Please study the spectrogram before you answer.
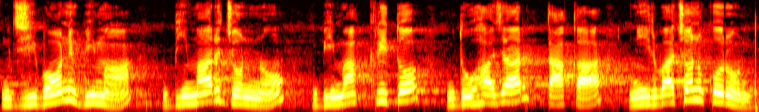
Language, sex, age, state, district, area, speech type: Bengali, male, 60+, West Bengal, Jhargram, rural, read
